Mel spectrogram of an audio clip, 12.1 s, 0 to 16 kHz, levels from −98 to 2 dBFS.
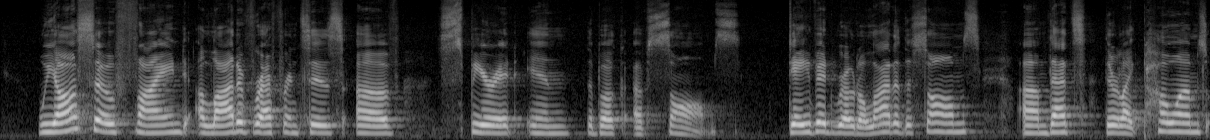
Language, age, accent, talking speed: English, 50-69, American, 125 wpm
